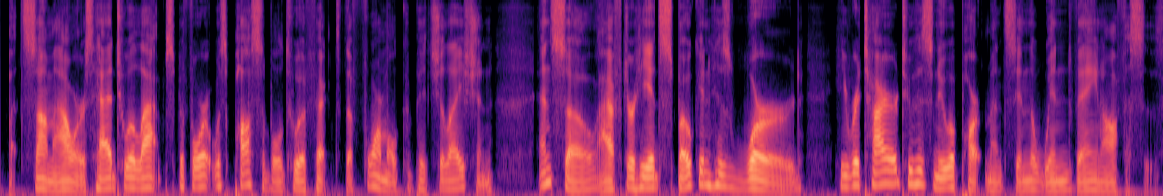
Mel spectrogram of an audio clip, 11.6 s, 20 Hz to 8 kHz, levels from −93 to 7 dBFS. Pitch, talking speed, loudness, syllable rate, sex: 100 Hz, 175 wpm, -21 LUFS, 5.0 syllables/s, male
